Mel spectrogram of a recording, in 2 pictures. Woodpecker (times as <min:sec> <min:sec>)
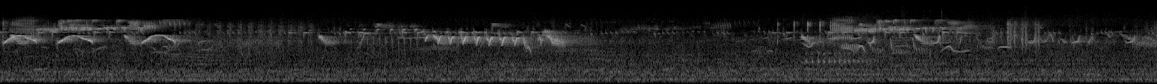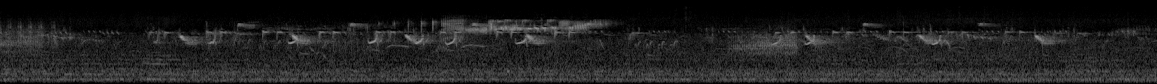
0:07.8 0:09.0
